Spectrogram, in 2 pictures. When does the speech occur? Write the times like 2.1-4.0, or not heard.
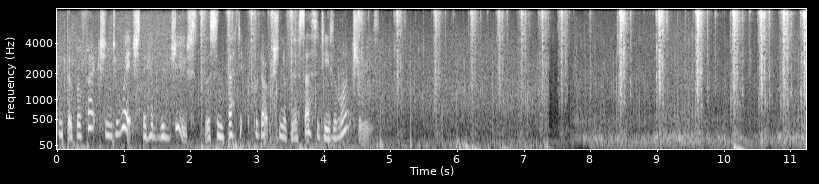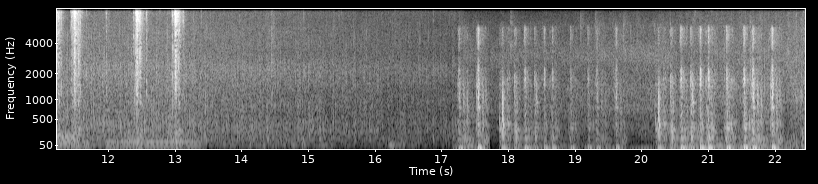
0.0-4.8.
